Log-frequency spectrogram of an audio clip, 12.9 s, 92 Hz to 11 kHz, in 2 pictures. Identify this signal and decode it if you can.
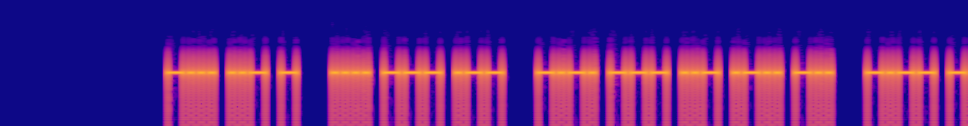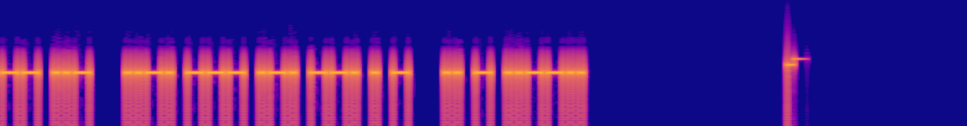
Morse code, heard as a keyed tone, about 34 wpm, 700 Hz. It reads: BUT HOW COULD YOU FORGET IT?
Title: Sentences from Top 1200 Words 35wpm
